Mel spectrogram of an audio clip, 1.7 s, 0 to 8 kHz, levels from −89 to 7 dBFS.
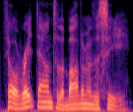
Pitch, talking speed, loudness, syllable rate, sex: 115 Hz, 360 wpm, -16 LUFS, 6.8 syllables/s, male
